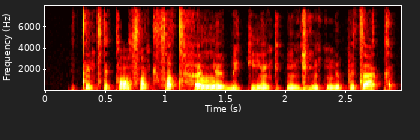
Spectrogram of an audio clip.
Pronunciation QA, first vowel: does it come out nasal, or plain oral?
nasal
